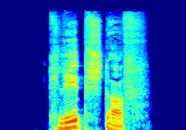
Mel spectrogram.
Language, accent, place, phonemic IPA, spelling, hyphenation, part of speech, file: German, Germany, Berlin, /ˈkleːpˌʃtɔf/, Klebstoff, Kleb‧stoff, noun, De-Klebstoff.ogg
- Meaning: 1. glue 2. adhesive, gum 3. goo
